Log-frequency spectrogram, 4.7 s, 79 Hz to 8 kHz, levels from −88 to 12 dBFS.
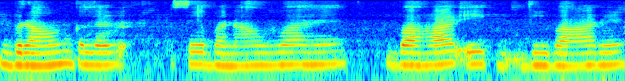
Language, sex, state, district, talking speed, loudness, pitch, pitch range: Hindi, female, Jharkhand, Sahebganj, 130 wpm, -19 LUFS, 200 Hz, 195-205 Hz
